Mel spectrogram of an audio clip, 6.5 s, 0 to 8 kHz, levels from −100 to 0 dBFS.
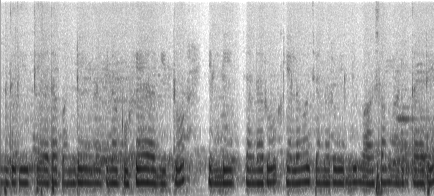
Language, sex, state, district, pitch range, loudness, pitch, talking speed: Kannada, male, Karnataka, Bijapur, 200-210 Hz, -18 LUFS, 205 Hz, 120 wpm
